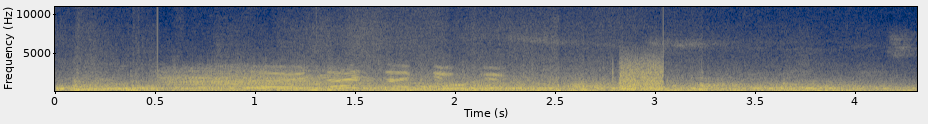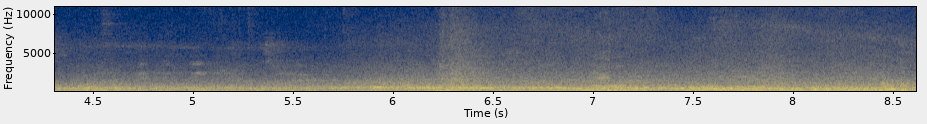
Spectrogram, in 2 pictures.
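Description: Race-car team radio: the driver's short question comes through thin and crackly about a second in, ending with a click. A steady low rumble of race-car engine noise runs underneath.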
